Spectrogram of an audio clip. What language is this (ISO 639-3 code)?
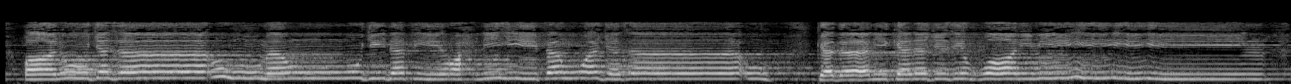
ara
